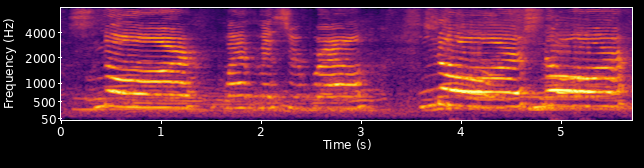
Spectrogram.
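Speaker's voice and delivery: slow, stretched, sing-song storybook reading; snoring in read-aloud. Acted. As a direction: draw out each snore loudly for the children.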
